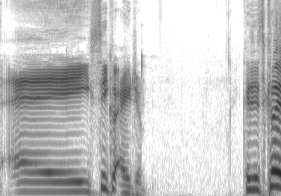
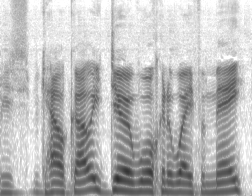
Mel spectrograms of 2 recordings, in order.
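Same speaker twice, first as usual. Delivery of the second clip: ordinary talk, nothing marked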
